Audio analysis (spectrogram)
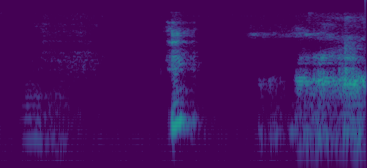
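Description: A dog growls in the background in low, rough rumbles, breaking into a brief, sharper outburst midway before the growling swells again, with no one speaking.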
